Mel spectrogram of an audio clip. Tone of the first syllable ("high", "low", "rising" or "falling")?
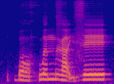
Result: low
